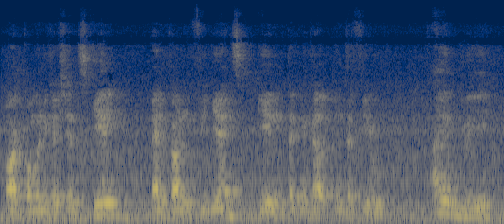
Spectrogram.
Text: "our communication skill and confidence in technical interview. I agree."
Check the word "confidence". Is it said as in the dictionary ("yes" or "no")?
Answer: yes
